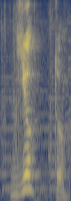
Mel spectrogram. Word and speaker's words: ghiotto: Fanno eccezione le parole rotto, sotto e ghiotto che si pronunciano con la O chiusa.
